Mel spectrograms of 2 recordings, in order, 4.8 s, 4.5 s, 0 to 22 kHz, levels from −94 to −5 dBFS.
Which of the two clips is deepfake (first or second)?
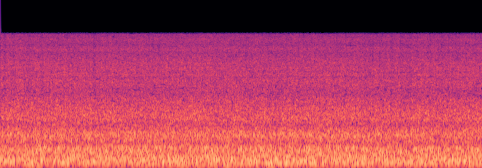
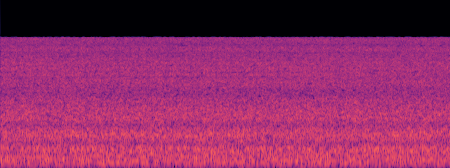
second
